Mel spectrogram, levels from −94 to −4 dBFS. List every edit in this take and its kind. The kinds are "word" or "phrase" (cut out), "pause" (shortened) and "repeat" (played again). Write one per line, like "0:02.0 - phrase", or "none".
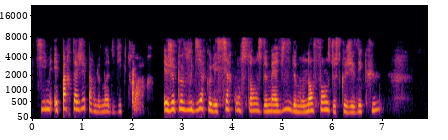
0:02.5 - pause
